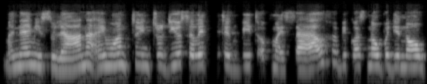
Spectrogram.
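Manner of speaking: non-native English with a Ukrainian accent; hesitant Ukrainian-accented English. Real, not acted. Uh, I'm from Ukraine.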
